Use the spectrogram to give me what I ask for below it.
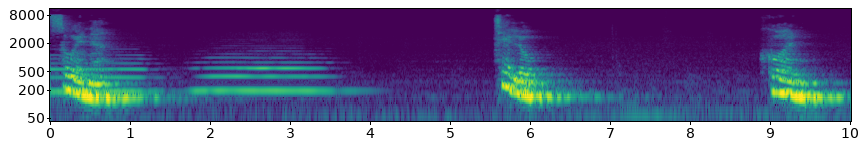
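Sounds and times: trombone low note: 0:00.0 - 0:04.2.

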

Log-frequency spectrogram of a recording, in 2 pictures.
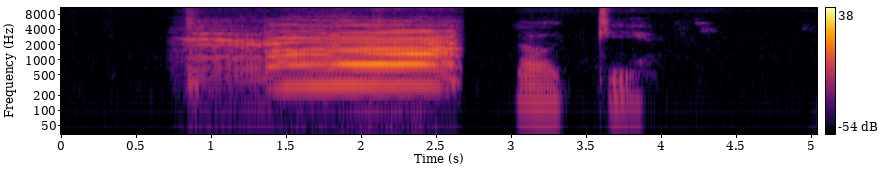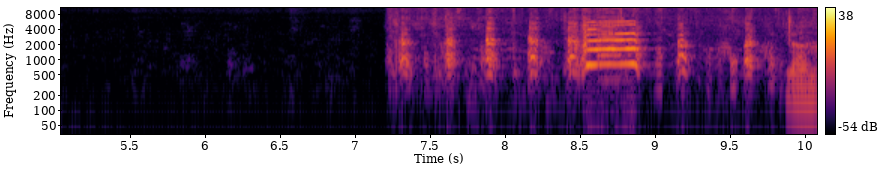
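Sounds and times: cow mooing: 0:00.8 - 0:02.7.

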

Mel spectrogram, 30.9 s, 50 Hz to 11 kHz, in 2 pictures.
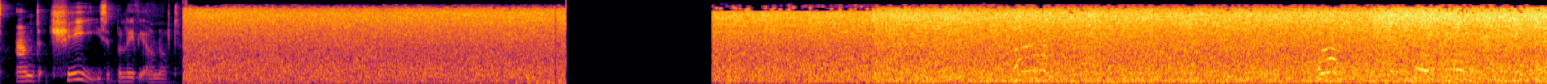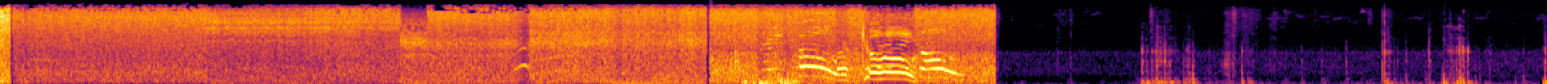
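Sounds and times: waterfall rushing: 0:01.8 - 0:05.7, 0:07.2 - 0:25.4.

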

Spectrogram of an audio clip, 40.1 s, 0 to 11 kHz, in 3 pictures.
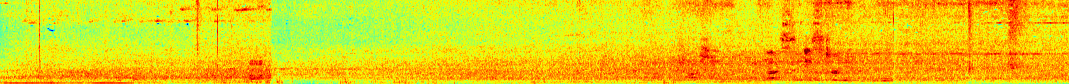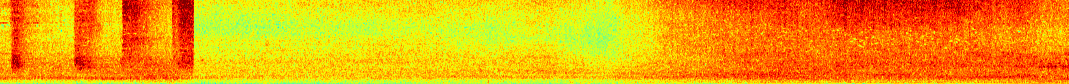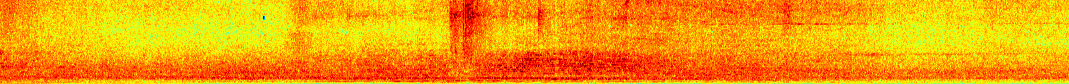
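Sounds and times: street traffic: 0:00.0 - 0:40.0
trolleybus passing: 0:00.0 - 0:40.0
short sharp hisses: 0:13.5 - 0:15.8.

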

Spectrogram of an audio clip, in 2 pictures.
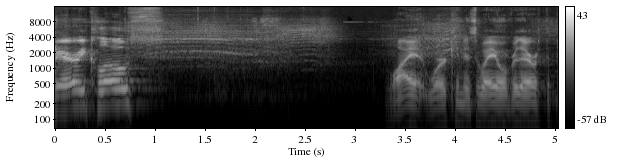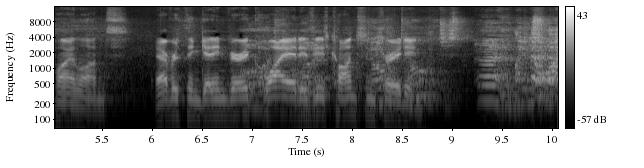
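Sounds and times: small electric motor whining: 0:00.9 - 0:05.2.

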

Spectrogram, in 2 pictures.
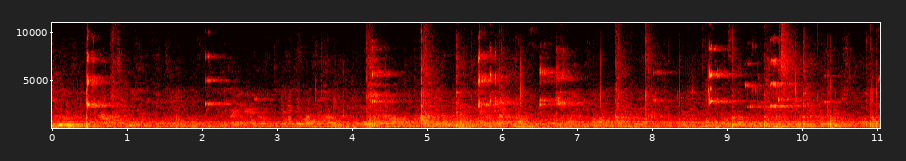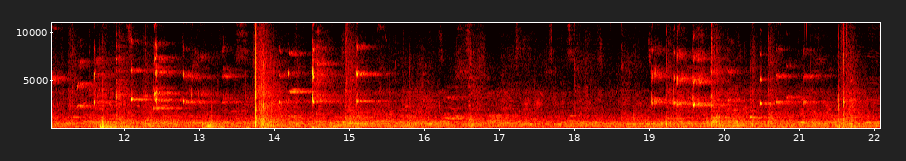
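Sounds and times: shoes squeaking on court floor: 0:00.2 - 0:01.0, 0:01.9 - 0:03.0, 0:03.8 - 0:04.7, 0:05.4 - 0:16.4, 0:18.8 - 0:22.0
rackets striking shuttlecock: 0:11.2 - 0:16.0.

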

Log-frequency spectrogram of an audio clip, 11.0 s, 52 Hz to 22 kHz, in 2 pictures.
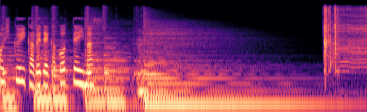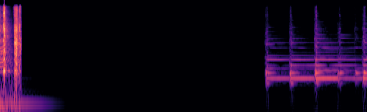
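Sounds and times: background music: 0:00.0 - 0:04.8
camera shutter clicks: 0:04.8 - 0:05.8
camera whirring wind-on: 0:04.8 - 0:05.8.

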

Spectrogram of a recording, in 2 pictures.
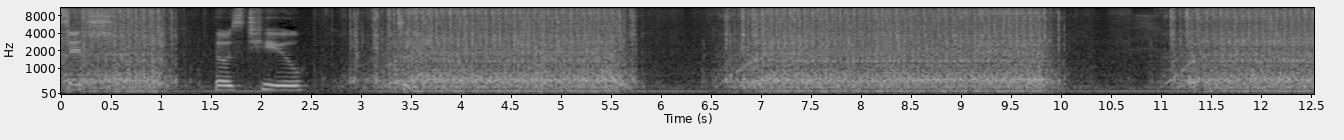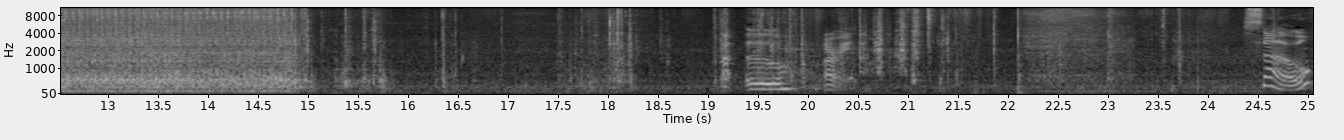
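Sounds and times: electric sewing machine stitching: 0:00.0 - 0:01.3, 0:02.6 - 0:05.8, 0:06.4 - 0:10.1, 0:10.8 - 0:15.8.

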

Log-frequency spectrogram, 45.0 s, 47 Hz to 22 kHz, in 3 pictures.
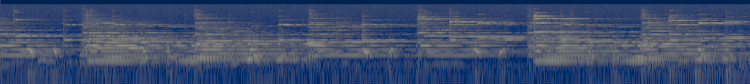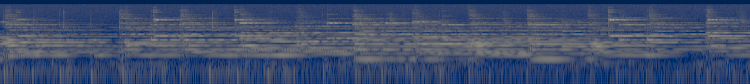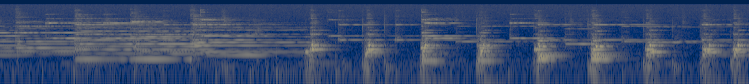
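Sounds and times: handbell choir playing chords: 0:00.0 - 0:44.9.

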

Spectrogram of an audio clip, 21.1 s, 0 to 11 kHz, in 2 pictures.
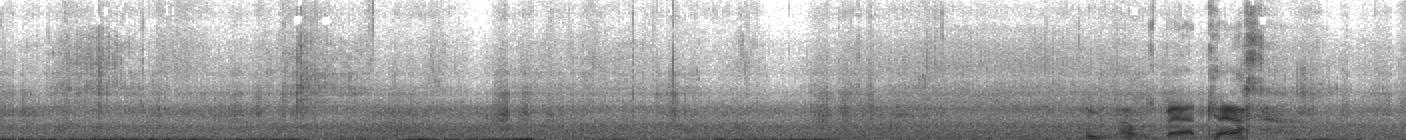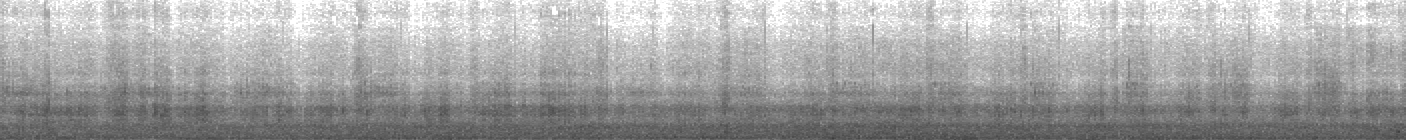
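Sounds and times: wind on microphone: 0:00.0 - 0:21.0.

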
